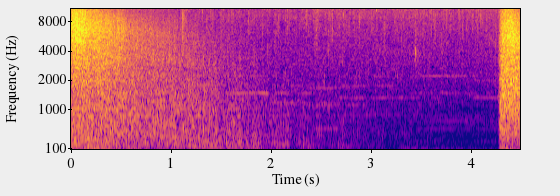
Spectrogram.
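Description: Rain pours with a rumble of thunder in a stormy ambience for a tabletop role-playing session, loud at first and gradually easing before a sudden burst of noise at the end.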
